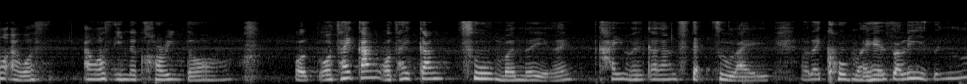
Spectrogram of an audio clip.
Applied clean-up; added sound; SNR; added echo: none; none; none; reverberation time 1.5 s.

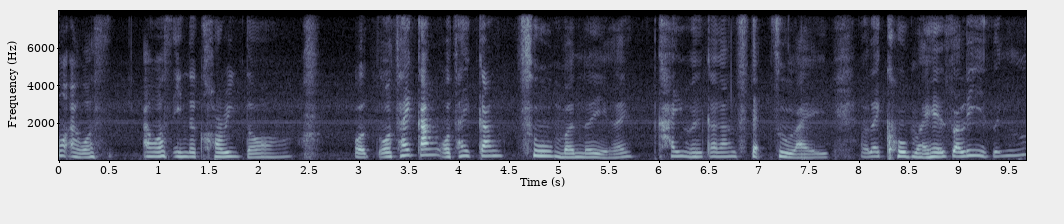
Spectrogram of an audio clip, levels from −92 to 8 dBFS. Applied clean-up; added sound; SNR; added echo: none; none; none; none.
